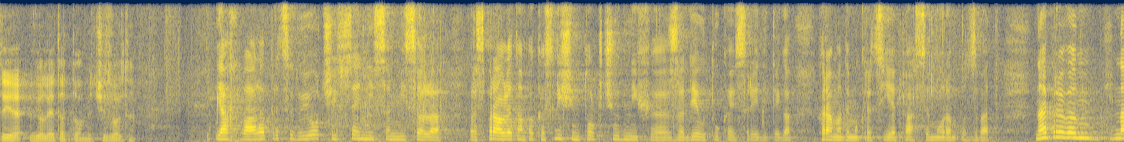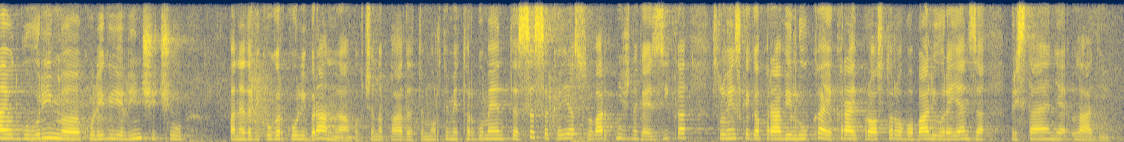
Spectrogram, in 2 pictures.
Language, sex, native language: Slovenian, female, Slovenian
